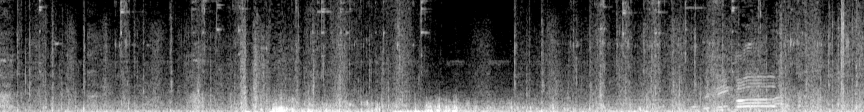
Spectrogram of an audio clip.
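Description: Heavy footsteps thud on stone as a soldier moves along.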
